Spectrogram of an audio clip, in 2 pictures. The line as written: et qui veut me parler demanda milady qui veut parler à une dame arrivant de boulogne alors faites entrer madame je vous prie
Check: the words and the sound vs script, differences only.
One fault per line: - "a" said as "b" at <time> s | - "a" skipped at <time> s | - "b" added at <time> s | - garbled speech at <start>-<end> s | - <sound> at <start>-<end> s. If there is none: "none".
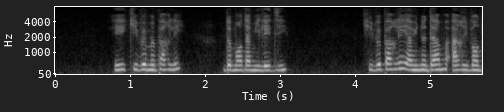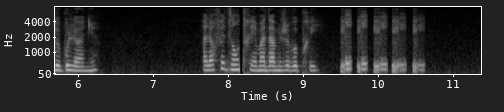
- dropout at 8.2-8.2 s
- laugh at 9.5-10.7 s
